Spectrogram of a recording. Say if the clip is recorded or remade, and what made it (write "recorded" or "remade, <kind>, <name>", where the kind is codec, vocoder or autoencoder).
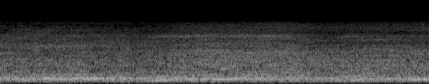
recorded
